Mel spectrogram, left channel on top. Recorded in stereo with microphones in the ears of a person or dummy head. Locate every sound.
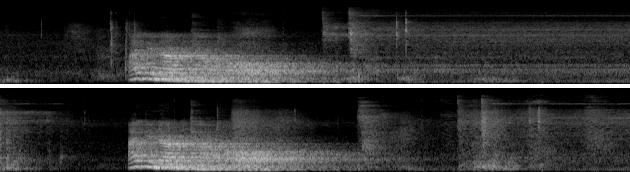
1.3 s a man speaking: 60° right (ahead or behind), 0.6 m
